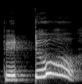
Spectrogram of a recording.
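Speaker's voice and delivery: very high, loud one-word command; wife demanding her husband feed her; bossy order. Acted. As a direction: snap the order at him.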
